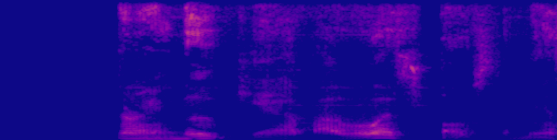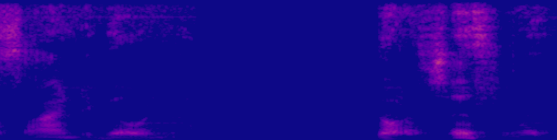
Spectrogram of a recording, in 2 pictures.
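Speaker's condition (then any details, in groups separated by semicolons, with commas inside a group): Speech impediment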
